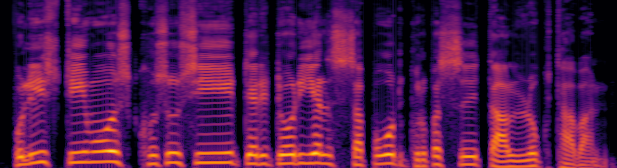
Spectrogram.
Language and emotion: Kashmiri, neutral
